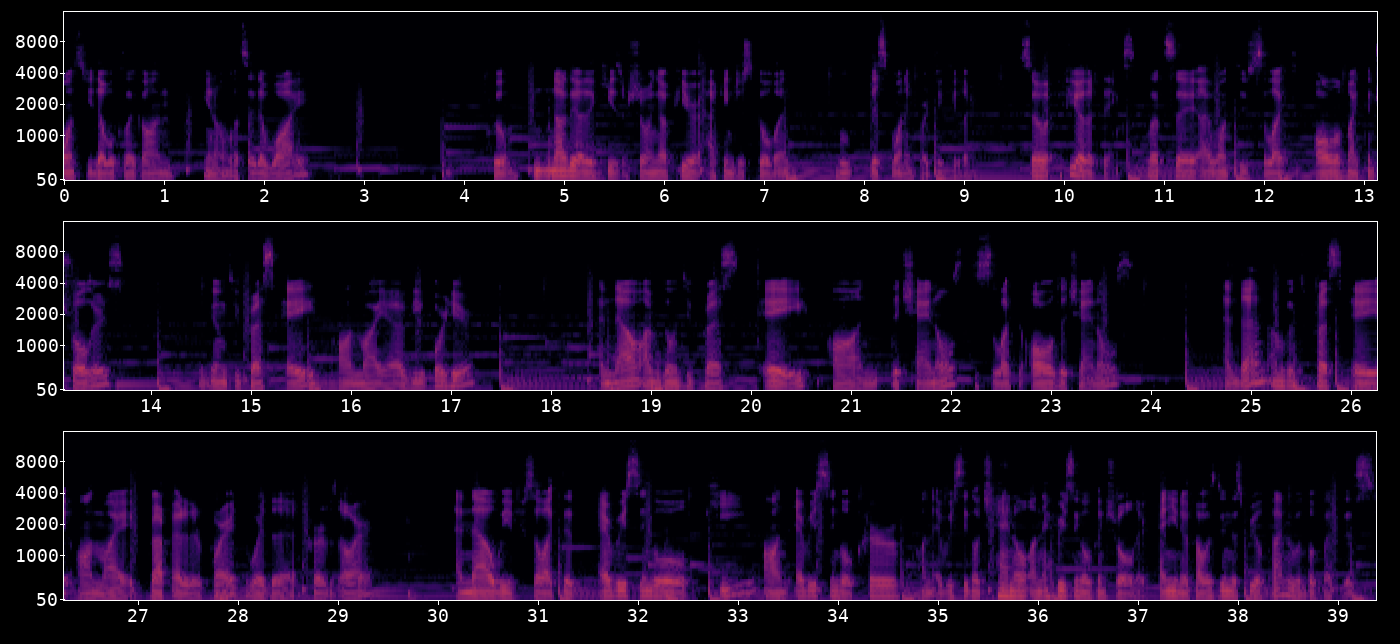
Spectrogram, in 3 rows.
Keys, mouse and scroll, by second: 0.1 click, 0.2 click, 1.0 click, 1.2 click, 2.2 click, 2.6 click, 3.6 g, 5.9 click, 6.5 click, 7.1 g, 9.3 shift+middle click, 9.3 click, 9.3 `, 10.7 click, 17.1 a, 21.7 a, 28.5 shift+middle click, 29.0 shift+middle click, 29.7 a, 37.1 click, 37.1 a, 38.9 a.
